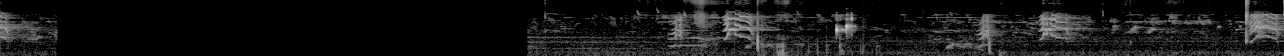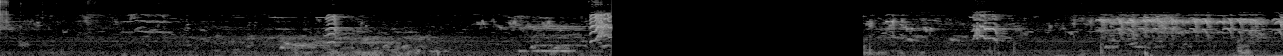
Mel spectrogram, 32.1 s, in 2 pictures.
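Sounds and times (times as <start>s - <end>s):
birds chirping and calling: 0.0s - 0.7s, 6.8s - 23.7s, 26.9s - 32.0s.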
